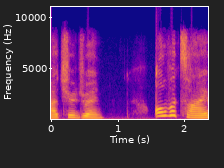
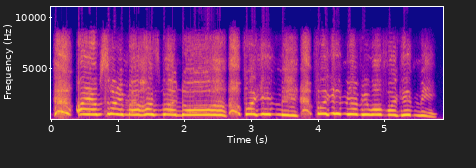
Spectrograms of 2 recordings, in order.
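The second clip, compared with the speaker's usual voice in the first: much higher, loud sobbing wail; wailing confession; 11 semitones higher, 3 dB louder than usual. Acted. Guilty wife confessing to husband and village, sobbing loudly. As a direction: break down and beg through tears. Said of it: "she began to wail".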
